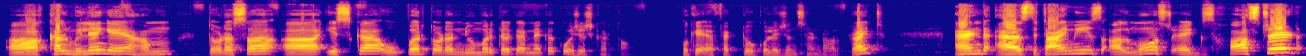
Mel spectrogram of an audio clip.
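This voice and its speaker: A man with an Indian accent lecturing in a live online class, emphatic and repeating key phrases, mixing English with Hindi. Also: a little high. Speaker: chemistry teacher.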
